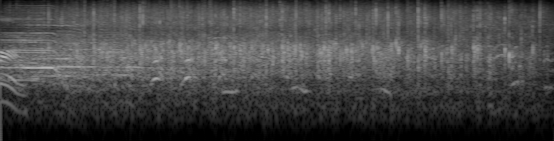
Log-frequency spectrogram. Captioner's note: audience applauding and cheering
